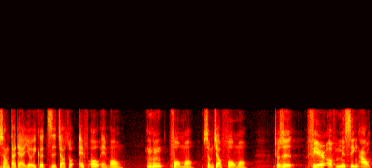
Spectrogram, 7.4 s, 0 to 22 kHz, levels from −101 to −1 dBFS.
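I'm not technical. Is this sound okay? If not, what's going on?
Yes, nothing stood out as a problem when listening to this speech.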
